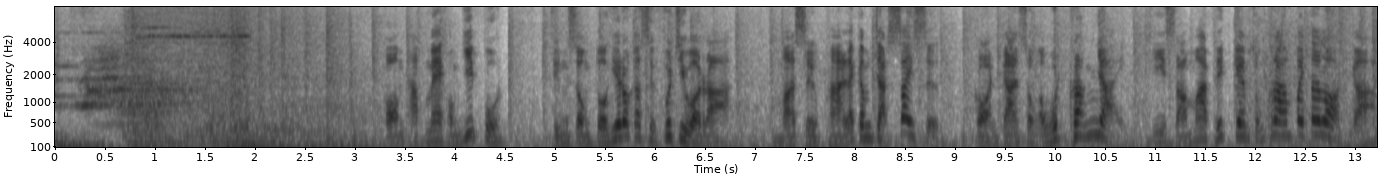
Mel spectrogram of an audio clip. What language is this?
Thai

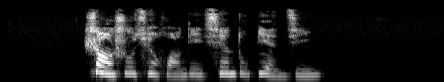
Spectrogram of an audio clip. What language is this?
Chinese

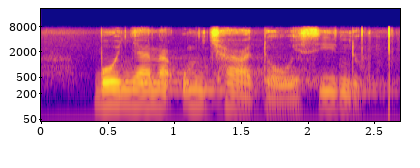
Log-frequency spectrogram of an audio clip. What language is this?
South Ndebele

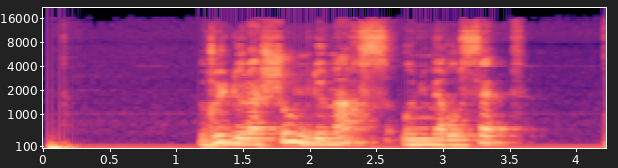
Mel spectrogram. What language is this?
French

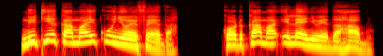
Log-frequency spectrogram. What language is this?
Luo (Kenya and Tanzania)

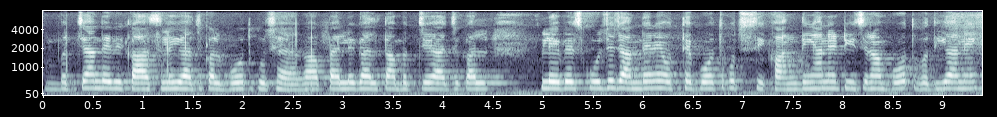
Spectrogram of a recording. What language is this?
Punjabi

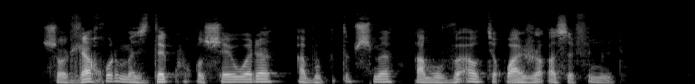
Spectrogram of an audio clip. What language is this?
Kabardian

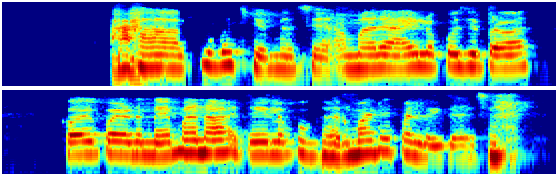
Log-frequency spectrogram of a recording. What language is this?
Gujarati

